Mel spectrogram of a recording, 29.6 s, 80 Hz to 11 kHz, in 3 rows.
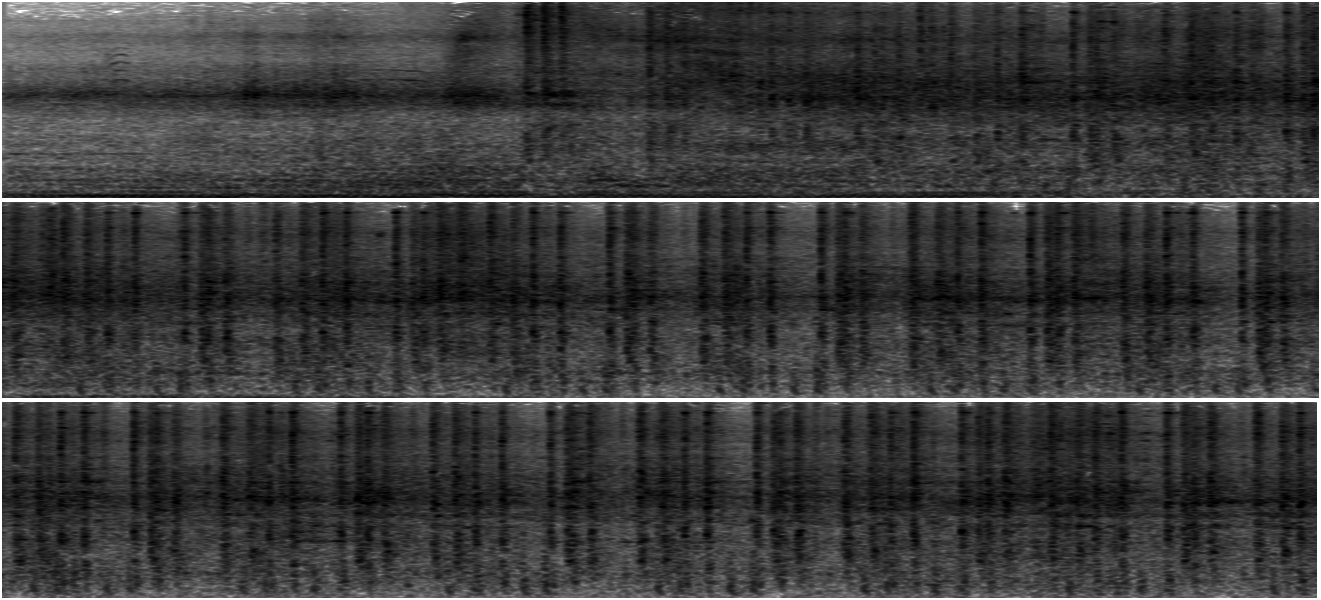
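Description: ZCU-30 diesel-electric locomotive's engine running under load as it hauls a passenger train past, a heavy low drone that fades away after about twelve seconds. The passenger coaches follow, their wheels clicking over the rail joints in a steady clickety-clack.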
